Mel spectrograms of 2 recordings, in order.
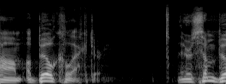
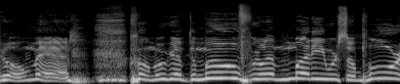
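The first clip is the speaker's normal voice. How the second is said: mock panic; 11 semitones higher than usual. Boy worrying while his mom cries, high mock panic. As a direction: wail it like a worried kid, hammed up.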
